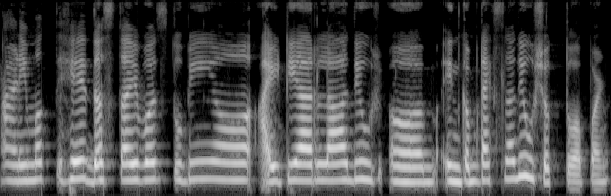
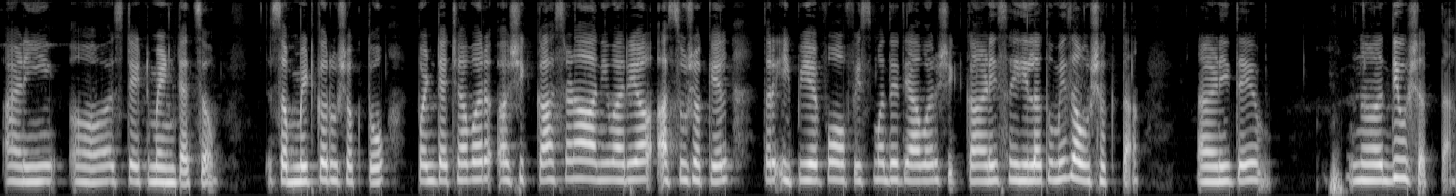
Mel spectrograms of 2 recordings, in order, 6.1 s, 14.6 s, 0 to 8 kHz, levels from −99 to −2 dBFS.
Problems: constant background noise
